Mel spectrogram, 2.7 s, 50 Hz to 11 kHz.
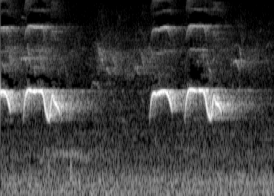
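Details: Common hawk-cuckoo (Hierococcyx varius) in Hyderabad, India, in May 2012 during the summer calling season. It gives shrill, piercing three-note 'brain-fever' phrases, repeated after a short pause, loud and manically repetitive.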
